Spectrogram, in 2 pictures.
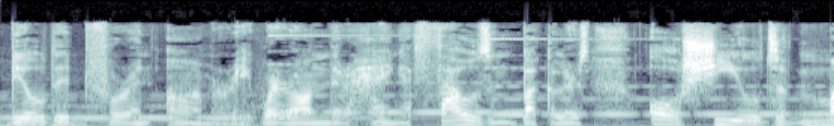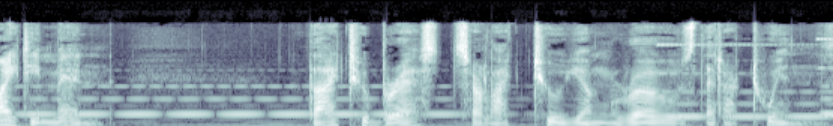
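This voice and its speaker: A man playing an adoring bridegroom king in a dramatized scripture reading, solemn, tender and deliberate. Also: fairly low pitch. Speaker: actor reading dramatized audio Bible. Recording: music bed behind the voice.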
